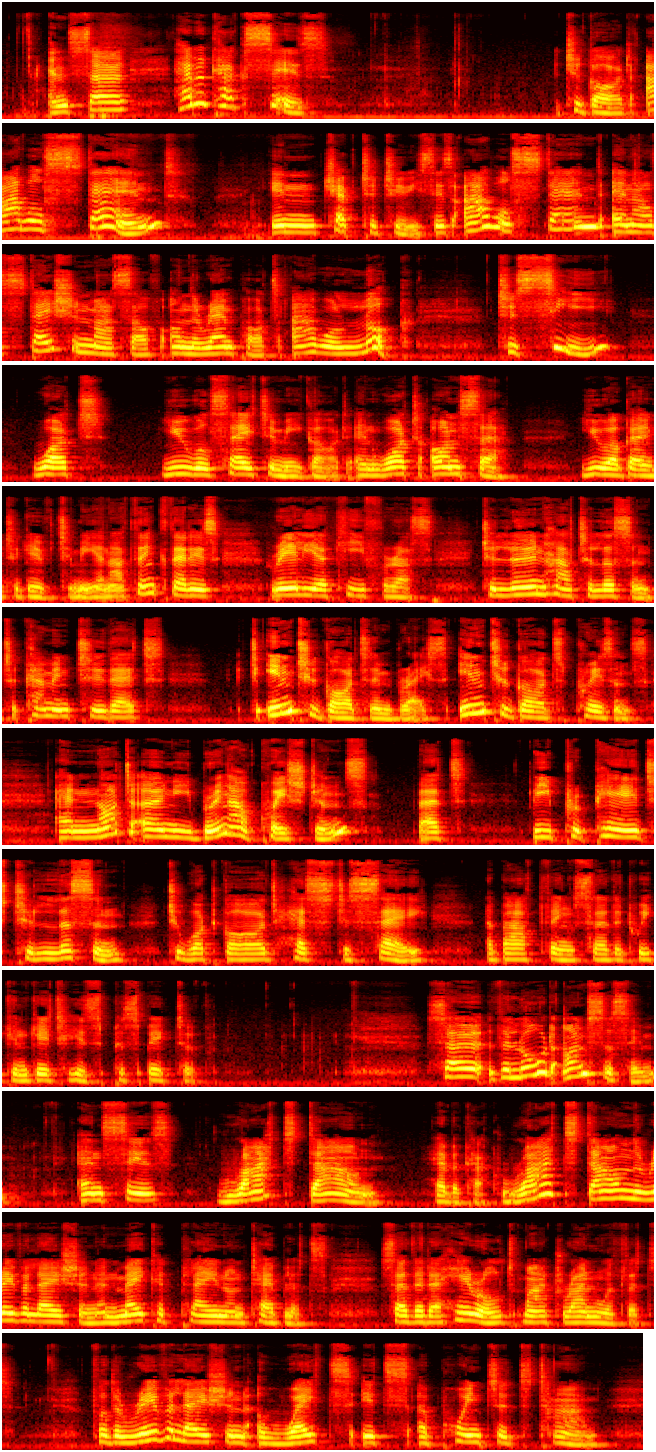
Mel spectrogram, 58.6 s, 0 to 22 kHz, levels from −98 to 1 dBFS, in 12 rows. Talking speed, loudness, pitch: 135 wpm, -23 LUFS, 195 Hz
